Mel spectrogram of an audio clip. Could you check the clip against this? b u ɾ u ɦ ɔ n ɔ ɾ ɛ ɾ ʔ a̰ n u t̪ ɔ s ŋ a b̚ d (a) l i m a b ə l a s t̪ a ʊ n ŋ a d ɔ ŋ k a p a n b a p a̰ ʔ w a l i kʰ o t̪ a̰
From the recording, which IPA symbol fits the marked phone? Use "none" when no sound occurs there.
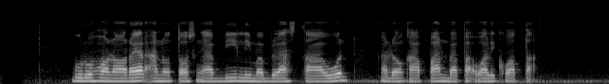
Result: i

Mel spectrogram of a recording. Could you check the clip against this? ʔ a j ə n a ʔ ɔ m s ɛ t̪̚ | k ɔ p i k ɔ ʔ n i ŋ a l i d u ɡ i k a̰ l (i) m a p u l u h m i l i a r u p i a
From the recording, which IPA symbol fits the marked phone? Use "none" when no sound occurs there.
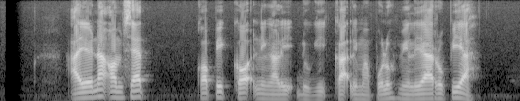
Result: i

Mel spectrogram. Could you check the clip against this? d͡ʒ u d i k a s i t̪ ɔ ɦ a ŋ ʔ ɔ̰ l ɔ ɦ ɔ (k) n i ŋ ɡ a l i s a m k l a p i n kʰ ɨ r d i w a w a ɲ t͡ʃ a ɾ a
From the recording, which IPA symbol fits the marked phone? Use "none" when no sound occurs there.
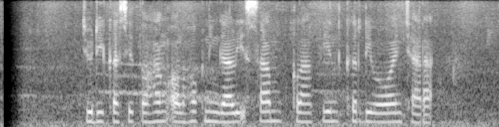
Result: k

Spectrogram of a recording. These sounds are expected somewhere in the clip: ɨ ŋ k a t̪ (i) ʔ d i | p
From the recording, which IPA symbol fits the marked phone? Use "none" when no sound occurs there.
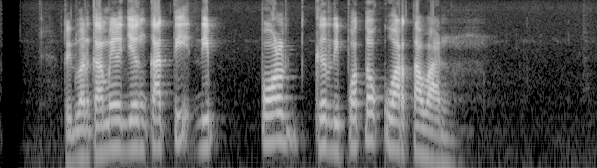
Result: i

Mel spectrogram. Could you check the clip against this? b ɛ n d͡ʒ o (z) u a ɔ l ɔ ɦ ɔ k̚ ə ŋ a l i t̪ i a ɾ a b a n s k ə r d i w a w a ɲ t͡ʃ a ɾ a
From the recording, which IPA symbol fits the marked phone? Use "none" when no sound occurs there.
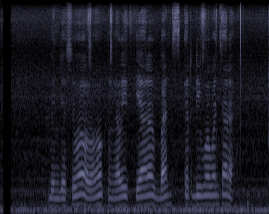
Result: s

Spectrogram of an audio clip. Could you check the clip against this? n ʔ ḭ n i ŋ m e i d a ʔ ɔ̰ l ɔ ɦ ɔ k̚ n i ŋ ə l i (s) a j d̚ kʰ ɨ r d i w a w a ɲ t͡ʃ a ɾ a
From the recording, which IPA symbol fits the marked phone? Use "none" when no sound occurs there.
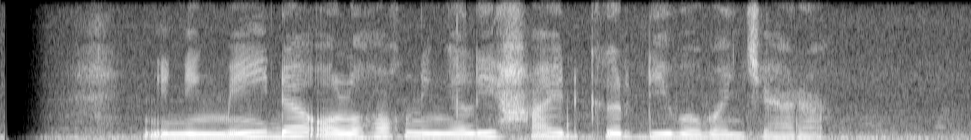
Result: h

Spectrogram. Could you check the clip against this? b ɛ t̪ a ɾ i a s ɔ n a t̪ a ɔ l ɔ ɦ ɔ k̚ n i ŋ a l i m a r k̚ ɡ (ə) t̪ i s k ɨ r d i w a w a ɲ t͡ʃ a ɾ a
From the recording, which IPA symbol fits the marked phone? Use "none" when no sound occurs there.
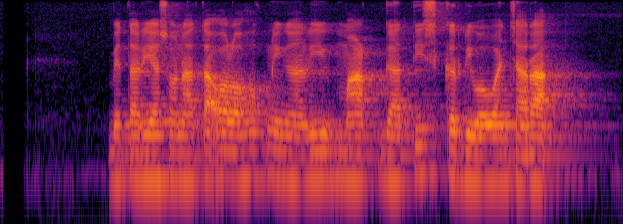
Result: a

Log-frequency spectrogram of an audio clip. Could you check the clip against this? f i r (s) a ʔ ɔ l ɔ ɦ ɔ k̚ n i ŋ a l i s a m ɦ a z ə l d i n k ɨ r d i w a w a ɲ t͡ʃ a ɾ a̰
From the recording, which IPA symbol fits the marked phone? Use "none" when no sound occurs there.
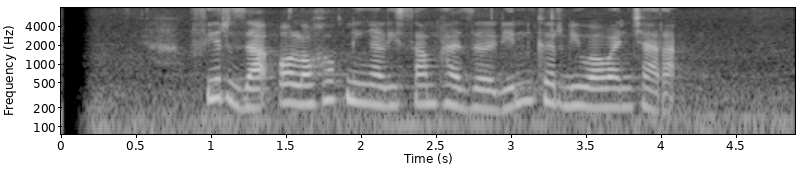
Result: z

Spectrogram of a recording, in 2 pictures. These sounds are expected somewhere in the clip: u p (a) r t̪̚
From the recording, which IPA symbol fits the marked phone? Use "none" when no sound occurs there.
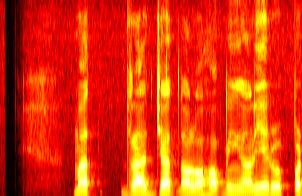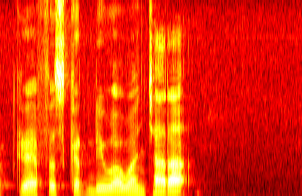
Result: ə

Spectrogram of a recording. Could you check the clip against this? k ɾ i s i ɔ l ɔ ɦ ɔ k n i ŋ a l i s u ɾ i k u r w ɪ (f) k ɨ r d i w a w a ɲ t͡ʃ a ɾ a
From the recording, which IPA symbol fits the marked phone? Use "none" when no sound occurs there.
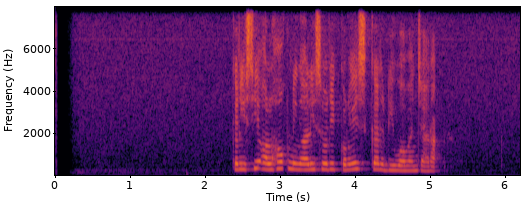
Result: s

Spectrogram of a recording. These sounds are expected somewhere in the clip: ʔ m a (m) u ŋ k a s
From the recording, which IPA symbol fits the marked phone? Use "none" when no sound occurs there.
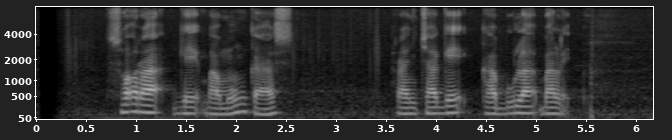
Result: m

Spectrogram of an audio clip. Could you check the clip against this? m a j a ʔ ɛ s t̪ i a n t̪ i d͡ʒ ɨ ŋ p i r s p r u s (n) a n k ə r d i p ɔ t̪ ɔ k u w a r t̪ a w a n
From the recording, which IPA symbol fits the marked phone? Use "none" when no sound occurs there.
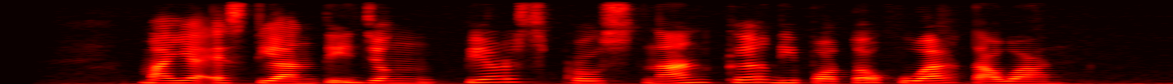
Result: n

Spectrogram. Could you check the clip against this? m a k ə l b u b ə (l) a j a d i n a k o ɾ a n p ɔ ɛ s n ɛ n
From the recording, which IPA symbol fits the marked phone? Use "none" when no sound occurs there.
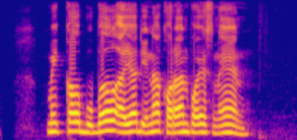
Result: l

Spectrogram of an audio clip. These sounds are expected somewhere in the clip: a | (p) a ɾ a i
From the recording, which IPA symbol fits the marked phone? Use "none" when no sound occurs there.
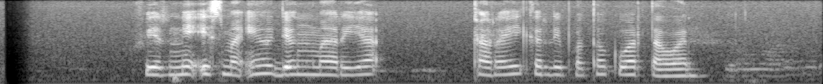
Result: k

